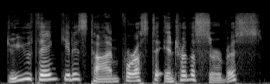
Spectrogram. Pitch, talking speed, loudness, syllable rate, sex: 175 Hz, 265 wpm, -19 LUFS, 6.0 syllables/s, male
